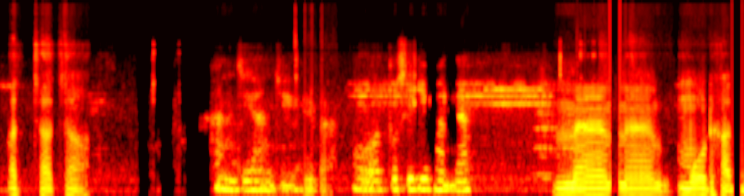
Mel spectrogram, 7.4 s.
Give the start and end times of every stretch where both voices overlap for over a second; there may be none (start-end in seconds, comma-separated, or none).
none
